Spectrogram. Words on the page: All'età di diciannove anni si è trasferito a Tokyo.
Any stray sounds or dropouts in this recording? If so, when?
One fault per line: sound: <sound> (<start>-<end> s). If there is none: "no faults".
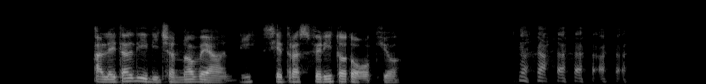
sound: laugh (5.1-6.3 s)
